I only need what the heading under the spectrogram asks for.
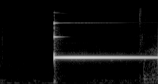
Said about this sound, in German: Ich habe hier das Glockenspiel. da suche ich mir jetzt einen Ton aus und dann schauen wir mal,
